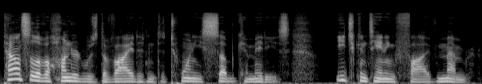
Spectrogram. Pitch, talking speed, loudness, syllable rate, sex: 135 Hz, 175 wpm, -20 LUFS, 6.1 syllables/s, male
